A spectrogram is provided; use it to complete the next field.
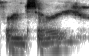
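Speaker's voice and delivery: soft, barely-there half-whisper. Petting the horse in character and apologizing to it: half-whispering. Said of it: "I pet the horse and I whisper".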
